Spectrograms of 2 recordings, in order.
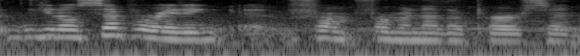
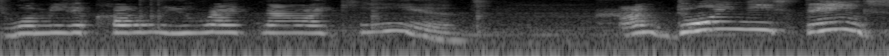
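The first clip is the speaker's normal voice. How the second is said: pet talk; 8 semitones higher than usual. Real, not acted. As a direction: tease the cat sweetly. High baby talk to cat.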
